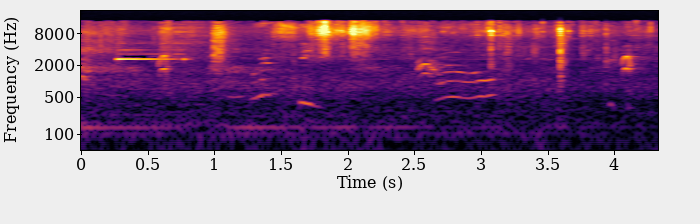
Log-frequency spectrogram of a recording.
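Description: A steady low hum that stops about two and a half seconds in, with a single short high beep shortly after the start, and faint distant voices.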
